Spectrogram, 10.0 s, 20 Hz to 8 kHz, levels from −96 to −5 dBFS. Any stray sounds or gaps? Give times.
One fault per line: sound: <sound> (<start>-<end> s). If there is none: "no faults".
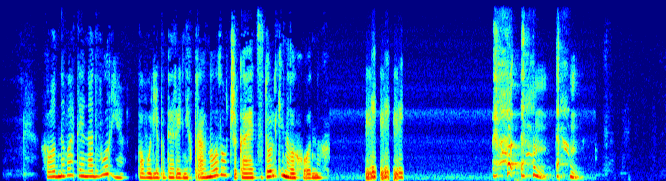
sound: laugh (5.5-6.1 s)
sound: cough (7.4-8.8 s)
